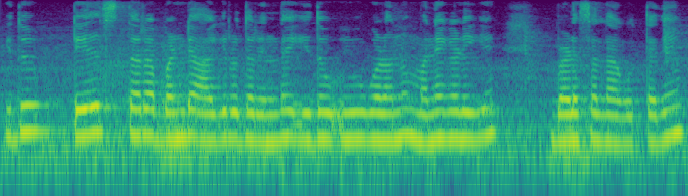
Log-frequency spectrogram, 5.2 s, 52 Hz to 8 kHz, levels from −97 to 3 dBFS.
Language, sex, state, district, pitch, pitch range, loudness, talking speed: Kannada, female, Karnataka, Koppal, 220 Hz, 215-235 Hz, -15 LUFS, 105 wpm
